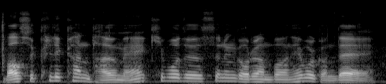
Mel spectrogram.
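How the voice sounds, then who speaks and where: Man, software tutorial presenter, casual step-by-step explaining, animated pitch, mid-range voice. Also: normal speed, slight background noise. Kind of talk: screen-recorded software walkthrough.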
